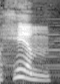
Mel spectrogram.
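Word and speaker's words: hymn: Oh, him. Okay, it's pronounced him.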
